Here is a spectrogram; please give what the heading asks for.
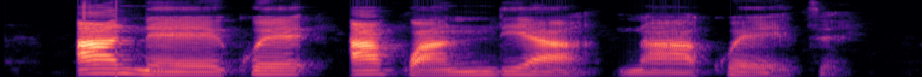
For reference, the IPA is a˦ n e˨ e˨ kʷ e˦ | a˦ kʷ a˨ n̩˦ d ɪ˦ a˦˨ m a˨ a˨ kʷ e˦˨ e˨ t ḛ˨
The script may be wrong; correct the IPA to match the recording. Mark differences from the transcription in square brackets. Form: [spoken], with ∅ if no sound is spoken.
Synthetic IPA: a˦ n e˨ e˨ kʷ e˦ | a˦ kʷ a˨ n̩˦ d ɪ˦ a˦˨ [n] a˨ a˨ kʷ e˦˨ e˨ t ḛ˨

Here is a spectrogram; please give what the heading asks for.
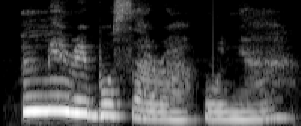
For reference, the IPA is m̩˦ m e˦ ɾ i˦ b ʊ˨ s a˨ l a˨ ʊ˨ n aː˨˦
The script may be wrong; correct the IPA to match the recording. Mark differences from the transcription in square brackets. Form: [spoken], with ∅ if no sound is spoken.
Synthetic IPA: m̩˦ m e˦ ɾ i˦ b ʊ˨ s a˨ [ɾ] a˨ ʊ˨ [ɲ] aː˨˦

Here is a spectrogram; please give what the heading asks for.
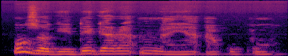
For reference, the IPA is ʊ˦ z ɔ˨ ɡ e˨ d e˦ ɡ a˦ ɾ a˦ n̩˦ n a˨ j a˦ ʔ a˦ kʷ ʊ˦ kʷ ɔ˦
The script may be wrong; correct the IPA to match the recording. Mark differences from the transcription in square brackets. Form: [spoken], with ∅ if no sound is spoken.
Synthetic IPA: ʊ˦ z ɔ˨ ɡ e˨ d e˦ ɡ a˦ ɾ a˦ n̩˦ n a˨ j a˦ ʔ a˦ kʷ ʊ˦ kʷ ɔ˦

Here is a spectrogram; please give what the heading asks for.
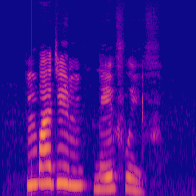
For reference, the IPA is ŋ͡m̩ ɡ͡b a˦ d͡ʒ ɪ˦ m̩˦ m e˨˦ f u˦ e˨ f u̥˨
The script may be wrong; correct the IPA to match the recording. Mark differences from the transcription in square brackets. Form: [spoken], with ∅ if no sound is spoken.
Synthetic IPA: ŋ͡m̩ ɡ͡b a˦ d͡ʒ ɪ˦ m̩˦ [n] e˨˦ f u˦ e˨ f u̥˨

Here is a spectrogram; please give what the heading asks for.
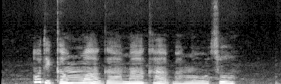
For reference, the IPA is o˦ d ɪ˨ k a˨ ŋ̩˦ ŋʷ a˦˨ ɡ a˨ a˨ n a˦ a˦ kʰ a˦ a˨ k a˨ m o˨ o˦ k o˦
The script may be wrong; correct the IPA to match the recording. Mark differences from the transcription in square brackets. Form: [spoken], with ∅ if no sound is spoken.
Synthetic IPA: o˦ d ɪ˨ k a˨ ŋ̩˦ ŋʷ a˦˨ ɡ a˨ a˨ [m] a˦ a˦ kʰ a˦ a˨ [k͡p] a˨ m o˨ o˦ [t] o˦

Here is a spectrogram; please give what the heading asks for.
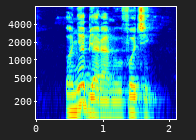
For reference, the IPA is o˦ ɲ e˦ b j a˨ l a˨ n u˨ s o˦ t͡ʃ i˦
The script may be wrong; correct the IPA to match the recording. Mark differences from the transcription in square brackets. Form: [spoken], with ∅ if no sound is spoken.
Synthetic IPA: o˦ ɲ e˦ b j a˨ [ɾ] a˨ n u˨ [f] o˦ t͡ʃ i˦

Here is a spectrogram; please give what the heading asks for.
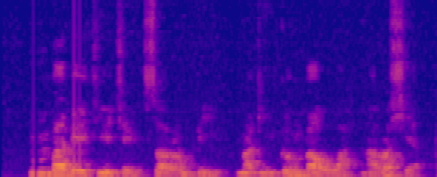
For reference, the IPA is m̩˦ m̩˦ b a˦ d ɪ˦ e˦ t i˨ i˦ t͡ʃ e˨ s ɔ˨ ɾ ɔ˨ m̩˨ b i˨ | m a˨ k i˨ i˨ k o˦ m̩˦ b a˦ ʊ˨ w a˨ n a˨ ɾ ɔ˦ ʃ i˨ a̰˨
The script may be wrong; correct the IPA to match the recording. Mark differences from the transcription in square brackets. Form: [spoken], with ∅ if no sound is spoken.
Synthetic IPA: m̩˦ m̩˦ b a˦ d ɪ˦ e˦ [t͡ʃ] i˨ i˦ t͡ʃ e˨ s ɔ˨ ɾ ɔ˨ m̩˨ [p] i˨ | m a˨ k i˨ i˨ k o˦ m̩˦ b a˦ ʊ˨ w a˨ n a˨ ɾ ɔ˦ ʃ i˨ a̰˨

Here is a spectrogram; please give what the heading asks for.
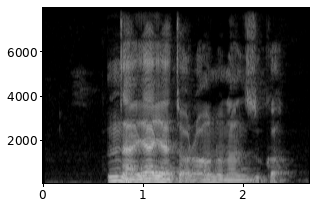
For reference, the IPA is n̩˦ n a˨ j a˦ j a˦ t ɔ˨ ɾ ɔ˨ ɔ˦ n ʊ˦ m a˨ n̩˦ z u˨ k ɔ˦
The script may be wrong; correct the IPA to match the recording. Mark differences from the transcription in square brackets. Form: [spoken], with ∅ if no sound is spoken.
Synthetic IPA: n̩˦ n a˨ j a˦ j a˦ t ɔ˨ ɾ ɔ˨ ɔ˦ n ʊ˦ [n] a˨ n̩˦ z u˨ k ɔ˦

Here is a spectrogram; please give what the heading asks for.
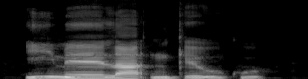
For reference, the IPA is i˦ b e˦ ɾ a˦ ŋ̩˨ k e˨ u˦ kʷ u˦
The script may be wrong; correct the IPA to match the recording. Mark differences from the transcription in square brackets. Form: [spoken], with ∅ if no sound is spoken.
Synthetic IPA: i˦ [m] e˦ [l] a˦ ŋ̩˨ k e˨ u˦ kʷ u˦

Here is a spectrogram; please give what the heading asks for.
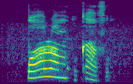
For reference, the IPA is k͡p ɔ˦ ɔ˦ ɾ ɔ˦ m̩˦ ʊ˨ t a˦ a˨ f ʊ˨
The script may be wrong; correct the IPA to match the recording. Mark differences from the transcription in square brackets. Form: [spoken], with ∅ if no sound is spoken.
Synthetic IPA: k͡p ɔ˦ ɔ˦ ɾ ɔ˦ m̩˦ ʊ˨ [k] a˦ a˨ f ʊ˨

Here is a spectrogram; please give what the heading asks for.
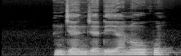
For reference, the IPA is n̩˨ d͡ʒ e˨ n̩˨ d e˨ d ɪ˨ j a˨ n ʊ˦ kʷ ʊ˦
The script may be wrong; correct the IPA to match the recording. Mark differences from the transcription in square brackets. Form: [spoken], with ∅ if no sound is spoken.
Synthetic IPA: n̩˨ d͡ʒ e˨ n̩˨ [d͡ʒ] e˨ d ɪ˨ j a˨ n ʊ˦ kʷ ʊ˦

